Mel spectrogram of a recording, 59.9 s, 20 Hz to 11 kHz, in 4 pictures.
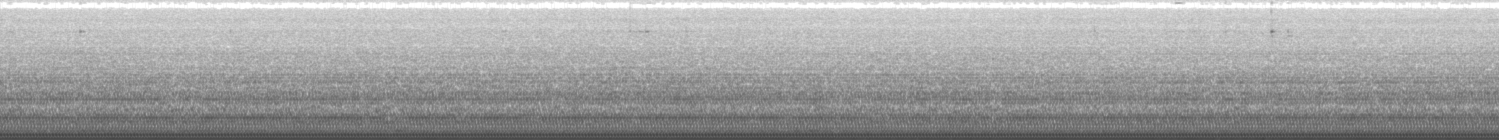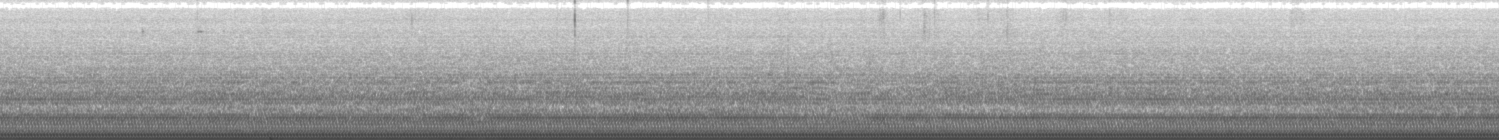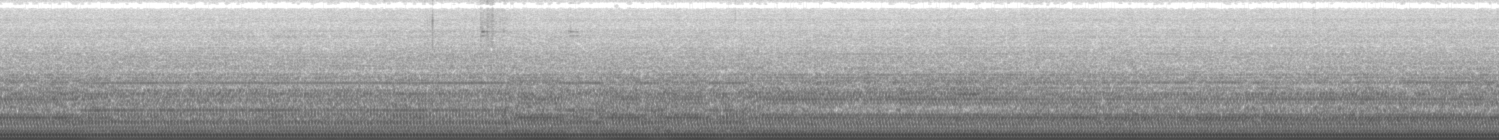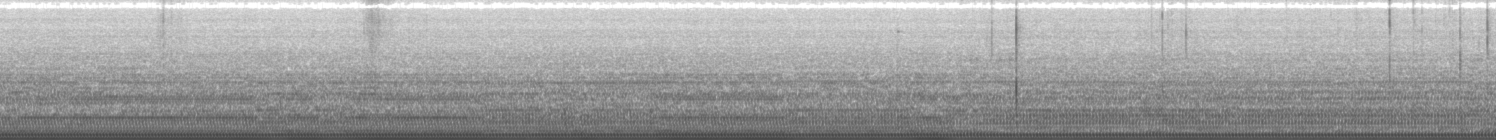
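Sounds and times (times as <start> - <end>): small engine idling: 0.0 - 59.9.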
